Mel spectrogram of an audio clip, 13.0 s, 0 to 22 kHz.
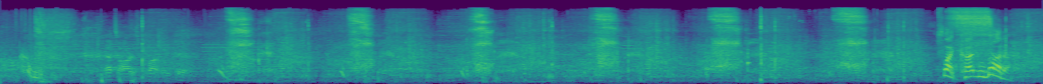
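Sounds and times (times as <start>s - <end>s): man breathing hard: 8.8s - 11.3s.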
